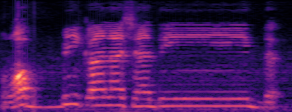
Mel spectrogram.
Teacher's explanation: دال پر جھٹکا دینا ہے, کلکلا کرنا ہے.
